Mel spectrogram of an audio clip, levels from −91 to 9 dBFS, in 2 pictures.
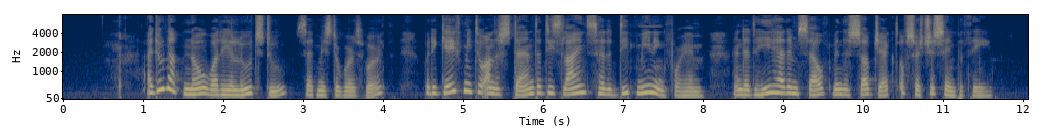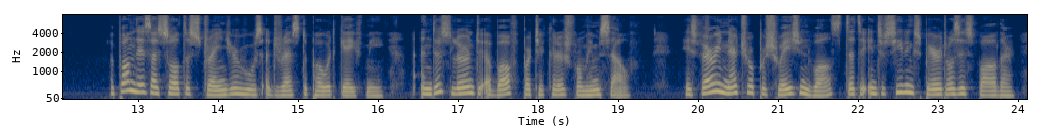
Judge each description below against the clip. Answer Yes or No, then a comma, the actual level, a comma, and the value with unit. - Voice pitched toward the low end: No, medium, 185 Hz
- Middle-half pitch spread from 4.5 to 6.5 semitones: Yes, average, 5.2 semitones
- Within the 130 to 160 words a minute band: No, average, 175 wpm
